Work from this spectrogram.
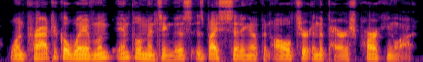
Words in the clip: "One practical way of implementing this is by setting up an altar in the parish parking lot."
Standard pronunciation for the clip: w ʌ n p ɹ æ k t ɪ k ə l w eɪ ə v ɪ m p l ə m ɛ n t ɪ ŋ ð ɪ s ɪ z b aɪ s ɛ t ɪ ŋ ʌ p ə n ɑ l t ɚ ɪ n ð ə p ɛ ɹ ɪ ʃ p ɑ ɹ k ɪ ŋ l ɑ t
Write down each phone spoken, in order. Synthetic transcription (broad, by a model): w ʌ n p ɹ æ k t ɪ k l w eɪ ə v ɪ m p l ə m ɛ n t ɪ ŋ ð ɪ s ɪ z b aɪ s ɛ t ɪ ŋ ʌ p ə n ɑ l t ɚ ɪ n ð ə p ɛ ɹ ɪ ʃ p ɑ ɹ k ɪ ŋ l ɑ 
